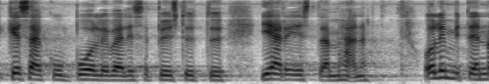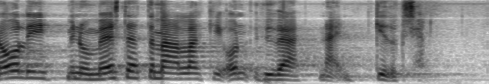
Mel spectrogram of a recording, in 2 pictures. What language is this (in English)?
Finnish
